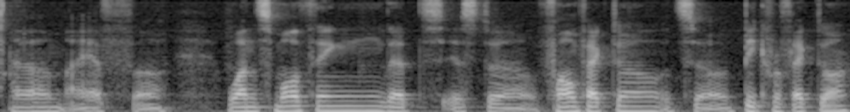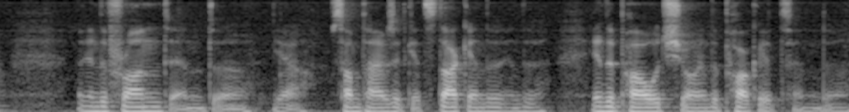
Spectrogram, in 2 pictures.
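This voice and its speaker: In a German accent, a man speaks at a medium pitch and a fairly slow pace with fairly even intonation and a dark, mellow tone. The recording is very clean, with a silent background. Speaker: tech reviewer. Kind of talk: product review. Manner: halting, many fillers.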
